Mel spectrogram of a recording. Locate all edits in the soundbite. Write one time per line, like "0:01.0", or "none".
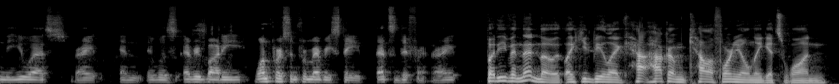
0:04.7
